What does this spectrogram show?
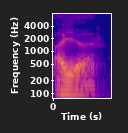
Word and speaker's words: Aiyar: by the fact that although many North Indians have great difficulty in pronouncing my surname correctly these pakistanis I was meeting in Karachi were all able to easily say Ayer the sindhis particularly and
